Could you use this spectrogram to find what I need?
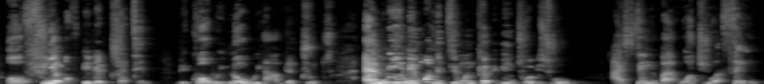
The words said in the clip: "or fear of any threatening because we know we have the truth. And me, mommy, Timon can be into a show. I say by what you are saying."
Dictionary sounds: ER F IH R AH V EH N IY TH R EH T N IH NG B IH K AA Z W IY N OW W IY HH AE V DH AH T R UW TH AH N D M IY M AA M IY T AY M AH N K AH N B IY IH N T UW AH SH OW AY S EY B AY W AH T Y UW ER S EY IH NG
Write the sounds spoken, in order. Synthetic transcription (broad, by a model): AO F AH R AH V EH N IY T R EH T IH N B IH K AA S W IY N OW W IY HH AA V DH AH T R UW T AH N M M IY M AA M IY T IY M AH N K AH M B IY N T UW AH S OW AY S EY B AY W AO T Y UW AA S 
